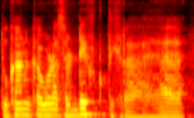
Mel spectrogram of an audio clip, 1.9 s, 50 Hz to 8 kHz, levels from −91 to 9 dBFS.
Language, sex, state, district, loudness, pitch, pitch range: Hindi, male, Jharkhand, Garhwa, -18 LUFS, 135 Hz, 110-145 Hz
